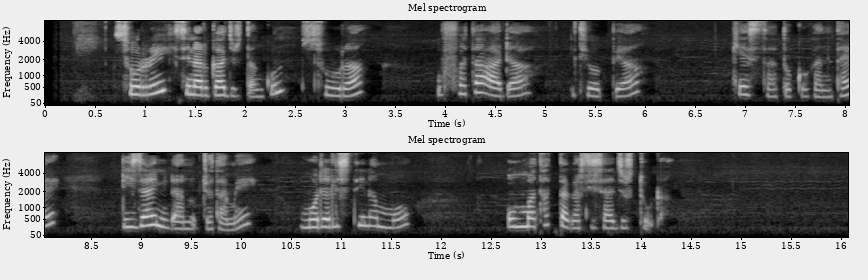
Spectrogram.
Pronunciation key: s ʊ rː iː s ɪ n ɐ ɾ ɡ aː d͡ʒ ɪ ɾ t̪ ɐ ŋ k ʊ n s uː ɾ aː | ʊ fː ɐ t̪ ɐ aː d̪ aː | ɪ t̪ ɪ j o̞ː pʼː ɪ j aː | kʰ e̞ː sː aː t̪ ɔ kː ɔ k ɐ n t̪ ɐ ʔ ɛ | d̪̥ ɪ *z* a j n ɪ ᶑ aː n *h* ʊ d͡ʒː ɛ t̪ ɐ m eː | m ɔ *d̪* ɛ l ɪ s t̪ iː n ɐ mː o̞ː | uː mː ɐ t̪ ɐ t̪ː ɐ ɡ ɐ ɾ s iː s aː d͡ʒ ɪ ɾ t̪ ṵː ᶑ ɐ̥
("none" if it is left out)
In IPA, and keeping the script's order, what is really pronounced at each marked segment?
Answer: z, h, d̪

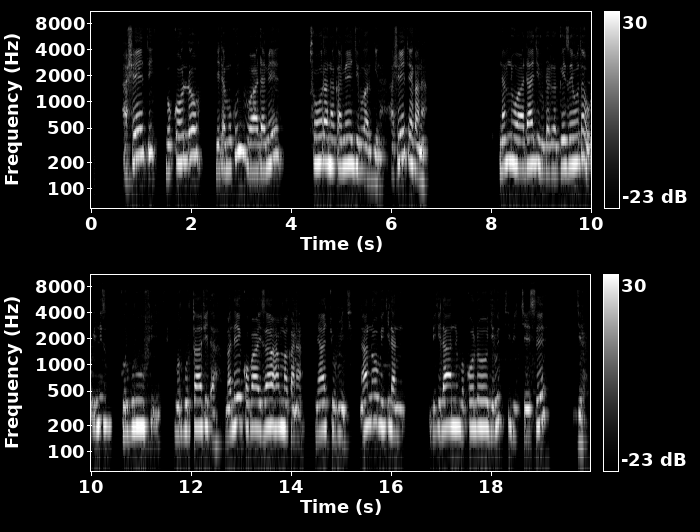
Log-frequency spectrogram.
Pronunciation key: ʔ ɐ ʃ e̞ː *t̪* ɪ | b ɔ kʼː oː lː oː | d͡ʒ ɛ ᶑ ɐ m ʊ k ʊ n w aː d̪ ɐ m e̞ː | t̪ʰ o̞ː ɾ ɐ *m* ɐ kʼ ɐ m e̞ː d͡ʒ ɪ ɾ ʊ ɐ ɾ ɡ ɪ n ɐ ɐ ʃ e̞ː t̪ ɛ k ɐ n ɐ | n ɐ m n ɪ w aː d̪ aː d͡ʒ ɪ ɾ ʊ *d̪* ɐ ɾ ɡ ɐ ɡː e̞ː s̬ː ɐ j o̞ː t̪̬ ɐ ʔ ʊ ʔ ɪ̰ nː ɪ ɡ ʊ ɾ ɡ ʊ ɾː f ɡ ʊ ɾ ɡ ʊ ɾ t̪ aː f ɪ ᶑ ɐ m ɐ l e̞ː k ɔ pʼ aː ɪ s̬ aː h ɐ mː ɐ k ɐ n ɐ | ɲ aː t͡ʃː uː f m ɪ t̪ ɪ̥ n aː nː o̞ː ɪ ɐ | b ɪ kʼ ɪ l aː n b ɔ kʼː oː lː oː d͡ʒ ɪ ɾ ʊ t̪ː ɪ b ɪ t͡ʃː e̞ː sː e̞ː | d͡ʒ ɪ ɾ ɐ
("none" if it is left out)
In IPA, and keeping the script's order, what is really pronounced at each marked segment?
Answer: t̪, n, d̪

